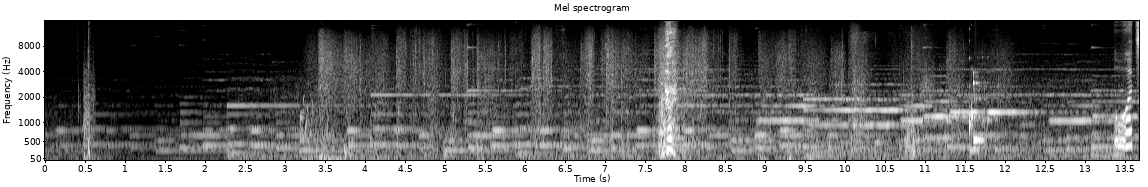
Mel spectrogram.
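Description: Water sloshing and dripping in a basin inside the Genshin Impact game world, with layered droplet and splash sounds over a sustained musical background, a brief louder splash midway.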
